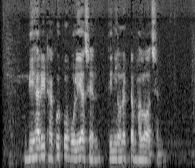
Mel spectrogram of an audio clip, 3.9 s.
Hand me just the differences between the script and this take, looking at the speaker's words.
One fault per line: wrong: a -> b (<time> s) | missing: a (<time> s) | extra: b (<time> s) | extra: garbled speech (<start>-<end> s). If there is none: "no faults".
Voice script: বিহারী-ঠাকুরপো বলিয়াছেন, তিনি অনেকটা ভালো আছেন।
no faults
